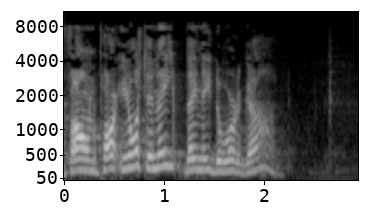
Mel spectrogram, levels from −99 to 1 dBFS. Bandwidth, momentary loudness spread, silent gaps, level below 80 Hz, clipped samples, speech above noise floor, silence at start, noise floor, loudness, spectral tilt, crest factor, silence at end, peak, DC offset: 8.8 kHz; 11 LU; none; -78 dBFS; under 0.1%; 36 dB; 0 s; -67 dBFS; -32 LUFS; -5 dB/octave; 18 dB; 0.85 s; -14 dBFS; under 0.1%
